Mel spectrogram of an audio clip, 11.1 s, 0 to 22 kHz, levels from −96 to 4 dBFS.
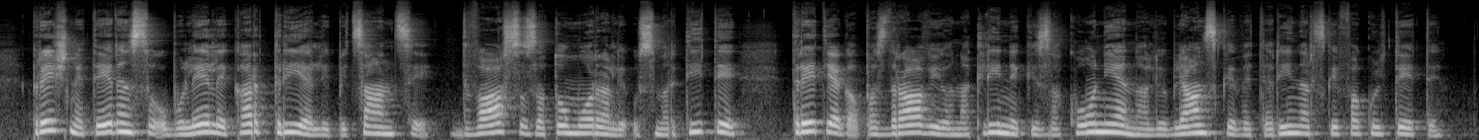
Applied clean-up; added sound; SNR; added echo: none; none; none; none.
